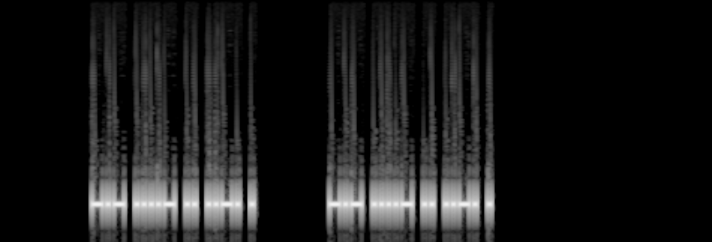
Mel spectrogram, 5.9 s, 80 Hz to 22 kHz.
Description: Morse code, heard as a keyed tone, about 40 wpm, 700 Hz. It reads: K4IFE K4IFE
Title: USA Call Signs - 5 Characters - Repeated 2x - 40wpm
